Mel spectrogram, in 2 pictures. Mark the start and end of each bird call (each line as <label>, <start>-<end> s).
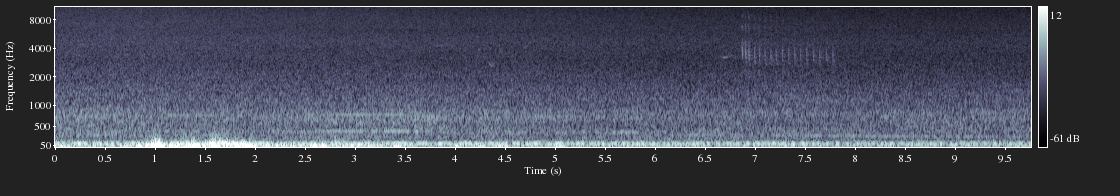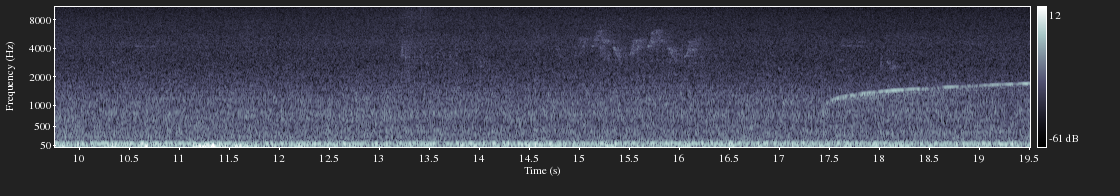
Belted Kingfisher (Megaceryle alcyon), 6.7-8.0 s
Eastern Towhee (Pipilo erythrophthalmus), 10.3-11.5 s
Belted Kingfisher (Megaceryle alcyon), 12.9-14.9 s
Common Yellowthroat (Geothlypis trichas), 14.7-16.5 s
